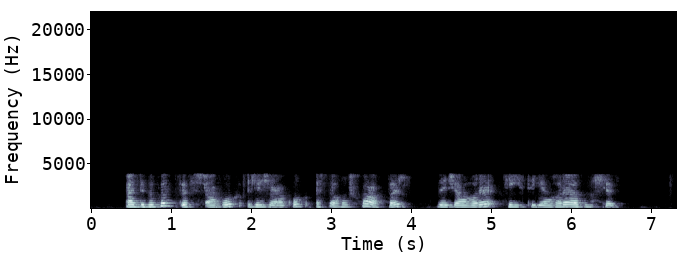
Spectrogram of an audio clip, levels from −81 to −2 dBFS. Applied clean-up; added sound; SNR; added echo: neural mask model DeepFilterNet 3.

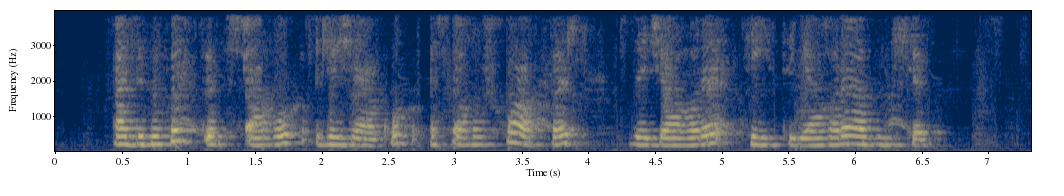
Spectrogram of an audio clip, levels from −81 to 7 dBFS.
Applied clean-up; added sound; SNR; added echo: neural separator model SepFormer DNS4.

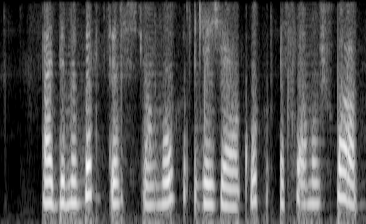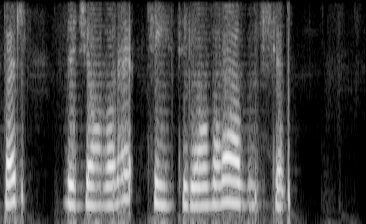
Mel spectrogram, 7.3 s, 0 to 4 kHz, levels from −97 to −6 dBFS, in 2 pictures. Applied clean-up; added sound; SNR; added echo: neural separator model SepFormer WHAMR!.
